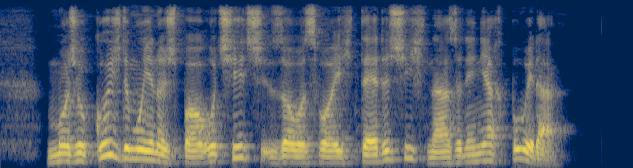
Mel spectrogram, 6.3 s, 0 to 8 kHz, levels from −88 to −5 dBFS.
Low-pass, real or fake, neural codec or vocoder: 7.2 kHz; real; none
